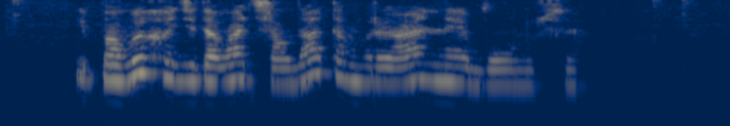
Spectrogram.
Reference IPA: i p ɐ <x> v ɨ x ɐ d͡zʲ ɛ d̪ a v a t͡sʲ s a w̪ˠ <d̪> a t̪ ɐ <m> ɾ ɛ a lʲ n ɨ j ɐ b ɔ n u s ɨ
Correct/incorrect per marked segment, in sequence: incorrect: none, correct, correct

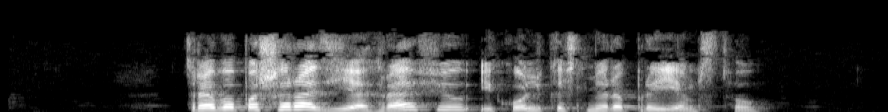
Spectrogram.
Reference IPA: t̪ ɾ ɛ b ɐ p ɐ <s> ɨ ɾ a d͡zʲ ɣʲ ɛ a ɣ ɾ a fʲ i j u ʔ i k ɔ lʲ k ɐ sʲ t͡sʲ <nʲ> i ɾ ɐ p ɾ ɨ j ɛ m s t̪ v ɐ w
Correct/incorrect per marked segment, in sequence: incorrect: ʂ, incorrect: mʲ

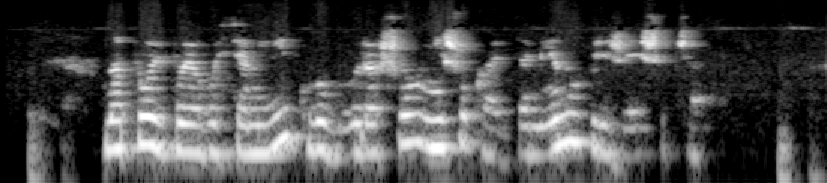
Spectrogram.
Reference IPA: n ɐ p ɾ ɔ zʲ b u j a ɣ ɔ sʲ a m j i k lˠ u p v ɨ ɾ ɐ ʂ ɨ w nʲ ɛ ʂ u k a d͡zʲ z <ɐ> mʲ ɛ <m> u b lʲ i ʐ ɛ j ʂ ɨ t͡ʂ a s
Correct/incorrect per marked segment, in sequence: incorrect: a, incorrect: n

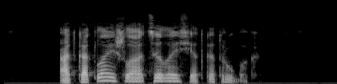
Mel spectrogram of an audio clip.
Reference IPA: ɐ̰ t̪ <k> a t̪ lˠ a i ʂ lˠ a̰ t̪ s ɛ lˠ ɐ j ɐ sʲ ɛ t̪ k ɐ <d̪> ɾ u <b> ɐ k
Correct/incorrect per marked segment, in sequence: correct, incorrect: t̪, correct

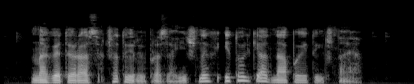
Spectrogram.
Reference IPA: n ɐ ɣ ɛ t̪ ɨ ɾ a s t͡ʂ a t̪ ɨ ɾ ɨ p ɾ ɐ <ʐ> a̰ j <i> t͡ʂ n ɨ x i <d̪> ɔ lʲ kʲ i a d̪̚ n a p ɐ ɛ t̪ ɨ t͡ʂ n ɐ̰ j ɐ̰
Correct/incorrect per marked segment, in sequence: incorrect: z, correct, incorrect: t̪

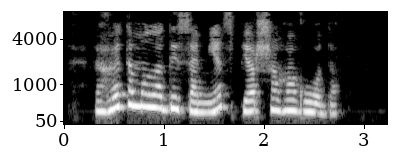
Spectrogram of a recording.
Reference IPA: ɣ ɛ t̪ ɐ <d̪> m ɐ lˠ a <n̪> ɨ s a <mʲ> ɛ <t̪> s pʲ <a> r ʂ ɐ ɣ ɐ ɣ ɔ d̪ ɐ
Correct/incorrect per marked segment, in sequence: incorrect: none, incorrect: d̪, correct, correct, incorrect: ɛ

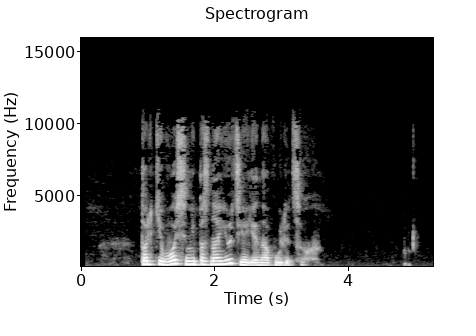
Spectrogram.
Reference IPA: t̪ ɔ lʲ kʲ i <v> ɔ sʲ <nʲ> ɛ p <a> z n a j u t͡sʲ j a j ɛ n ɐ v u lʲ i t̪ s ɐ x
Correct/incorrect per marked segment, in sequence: correct, correct, incorrect: ɐ

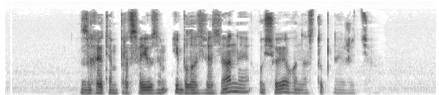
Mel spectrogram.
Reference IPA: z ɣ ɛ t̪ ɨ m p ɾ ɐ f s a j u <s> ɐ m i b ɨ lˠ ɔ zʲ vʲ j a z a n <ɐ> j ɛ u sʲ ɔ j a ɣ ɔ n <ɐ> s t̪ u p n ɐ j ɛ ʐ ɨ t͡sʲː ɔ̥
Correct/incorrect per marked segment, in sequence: incorrect: z, correct, incorrect: a

